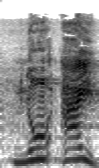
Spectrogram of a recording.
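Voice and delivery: high, loud burst of certainty; emphatic exclamation. Retold or imitated. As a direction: blurt it out with conviction. Exclaims, going to hell. (exclamación enfática)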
